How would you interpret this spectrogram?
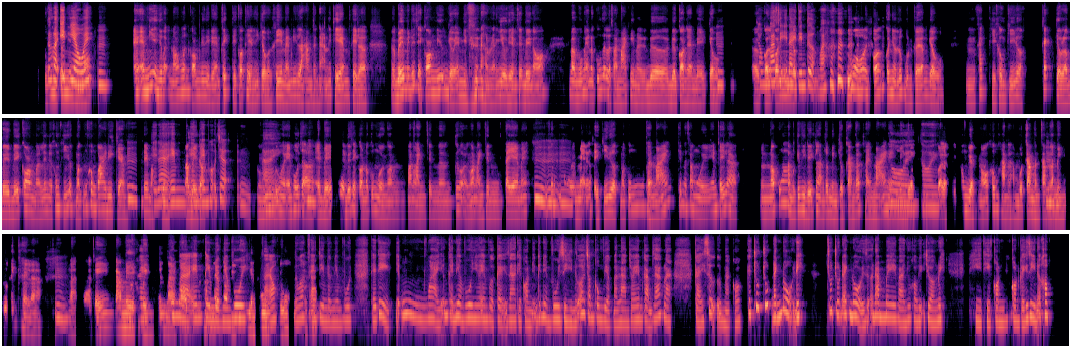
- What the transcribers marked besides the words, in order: tapping; laughing while speaking: "đứa nào"; laugh
- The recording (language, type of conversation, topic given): Vietnamese, podcast, Bạn cân bằng giữa việc theo đuổi đam mê và đáp ứng nhu cầu thị trường như thế nào?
